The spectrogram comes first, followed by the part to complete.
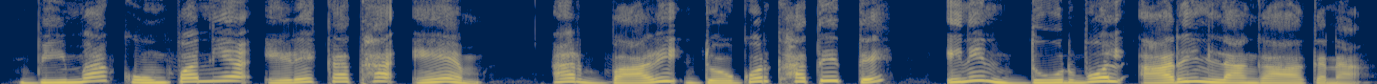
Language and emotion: Santali, disgusted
